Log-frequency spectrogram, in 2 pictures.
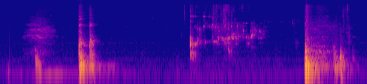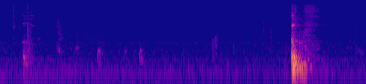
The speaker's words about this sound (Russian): Сейчас я воды попью.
